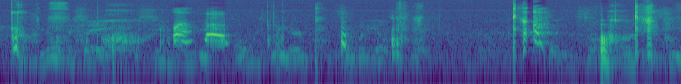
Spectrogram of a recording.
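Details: Two-week-old baby girl gurgling with soft vocal sounds between abrupt, sharp hiccups recurring about every second; she has hiccups every day, even in the womb, and they hardly bother her.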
